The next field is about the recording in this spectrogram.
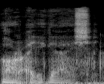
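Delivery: whispered voice. Opening footage for a video update to viewers, whispering. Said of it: "I don't know why I'm whispering".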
